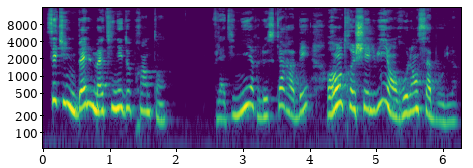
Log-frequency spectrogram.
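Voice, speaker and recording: A woman librarian reading a children's story aloud, expressive and clear for small children. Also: a little high, measured pace.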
